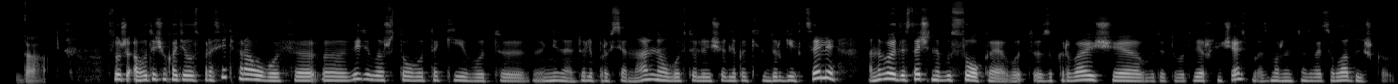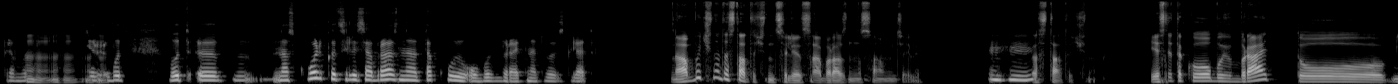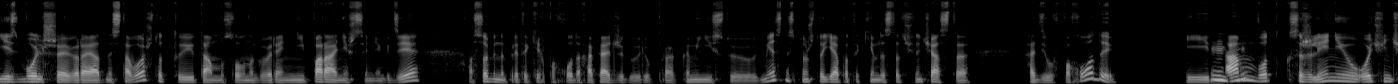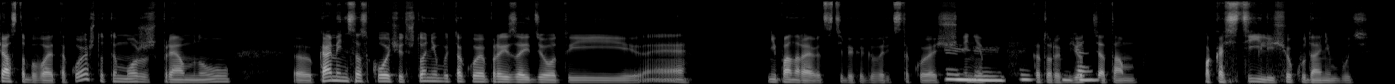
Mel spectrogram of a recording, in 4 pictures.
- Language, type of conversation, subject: Russian, podcast, Как подготовиться к однодневному походу, чтобы всё прошло гладко?
- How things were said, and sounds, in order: tapping; other background noise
